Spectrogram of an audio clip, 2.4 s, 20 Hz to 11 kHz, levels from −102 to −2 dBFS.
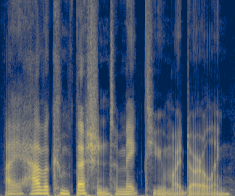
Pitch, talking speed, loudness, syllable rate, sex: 155 Hz, 255 wpm, -22 LUFS, 5.9 syllables/s, female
